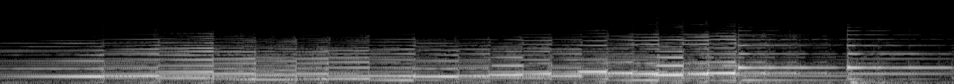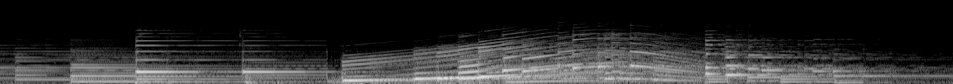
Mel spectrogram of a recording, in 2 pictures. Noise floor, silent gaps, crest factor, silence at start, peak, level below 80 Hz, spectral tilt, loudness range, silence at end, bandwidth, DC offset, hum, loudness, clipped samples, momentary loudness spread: -39 dBFS; none; 18 dB; 0 s; 0 dBFS; -42 dBFS; -9 dB/octave; 7 LU; 0 s; 6.6 kHz; under 0.1%; none; -19 LUFS; under 0.1%; 15 LU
